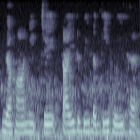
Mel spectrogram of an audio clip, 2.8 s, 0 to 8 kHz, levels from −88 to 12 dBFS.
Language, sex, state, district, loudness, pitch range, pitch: Hindi, female, Punjab, Pathankot, -15 LUFS, 175-190 Hz, 180 Hz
